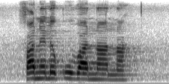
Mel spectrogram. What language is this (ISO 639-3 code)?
tso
